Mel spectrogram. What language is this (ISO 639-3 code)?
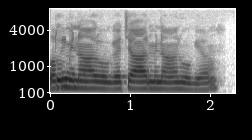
pan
